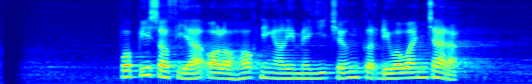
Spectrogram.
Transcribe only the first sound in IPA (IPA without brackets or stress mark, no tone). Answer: p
